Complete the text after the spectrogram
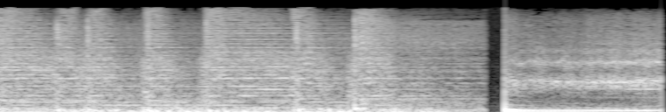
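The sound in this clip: Car tires skid and screech under hard braking. The loud, harsh sound holds steady, cuts out for a moment near the end, then resumes as strongly.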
